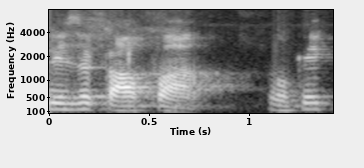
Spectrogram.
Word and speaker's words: kappa: The pronunciation is a kappa.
